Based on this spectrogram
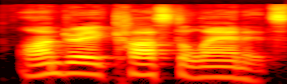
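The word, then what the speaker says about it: André Kostelanetz: That's pronounced Costelanetz. Andre Costelanetz.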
